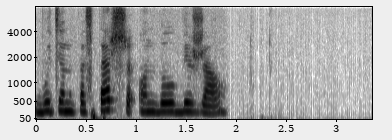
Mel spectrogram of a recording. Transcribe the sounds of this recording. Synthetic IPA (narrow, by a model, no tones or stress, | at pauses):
butʲo̞npɐst̪arʂɨʔo̞nbɨʊbʲɪʐɑlˠ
